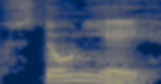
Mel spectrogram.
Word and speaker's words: StoneCo: Moving on to StoneCo, Stonier, as it's pronounced in Brazil.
